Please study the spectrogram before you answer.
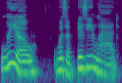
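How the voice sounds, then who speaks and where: A woman hosting a children's storytime, reading picture books expressively and speaking deliberately, straight to her young listeners. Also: medium pitch, lively intonation, dark tone. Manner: slow, deliberate, addressing young listeners directly. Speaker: children's librarian storytime host. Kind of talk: expressive picture book read-aloud for children.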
